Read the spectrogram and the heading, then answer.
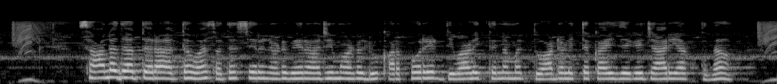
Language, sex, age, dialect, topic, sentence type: Kannada, female, 18-24, Central, banking, statement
